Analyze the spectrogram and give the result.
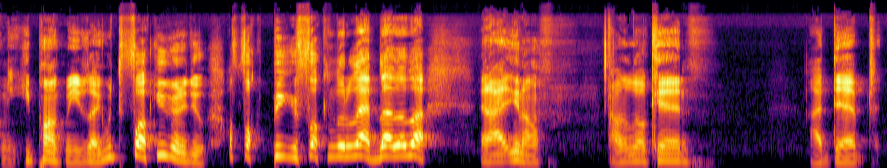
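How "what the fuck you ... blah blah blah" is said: higher, fast bully threat; tough bully voice. Retold or imitated. Bully Noah threatening the little kid, fast and high.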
